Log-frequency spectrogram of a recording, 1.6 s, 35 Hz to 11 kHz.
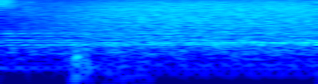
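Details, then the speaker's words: Indola 10-inch desk fan: steady airy whoosh with a faint even hum, no ticking or rubbing; fan runs fine. "yeah that's that's the maximum amount of noise this fan makes it's really quiet for some reason especially compar it to the other one"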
